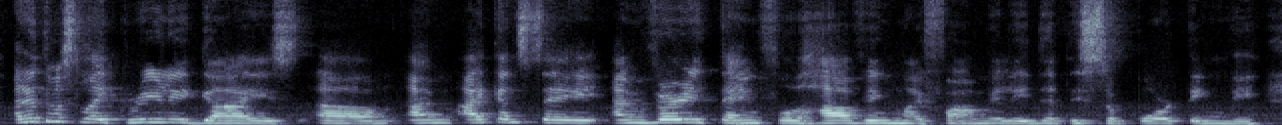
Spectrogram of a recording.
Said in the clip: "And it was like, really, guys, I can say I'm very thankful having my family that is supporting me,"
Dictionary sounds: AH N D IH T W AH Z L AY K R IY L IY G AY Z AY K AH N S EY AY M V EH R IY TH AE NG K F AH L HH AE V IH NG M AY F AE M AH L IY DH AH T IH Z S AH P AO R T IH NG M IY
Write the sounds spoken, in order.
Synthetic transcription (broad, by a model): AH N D IH T W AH S L AY K R IY L IY G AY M AY K AH N S EY AY M V EH R IY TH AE NG K F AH L HH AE V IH NG M AY F AE M AH L IY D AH T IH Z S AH P AO R T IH NG M IY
